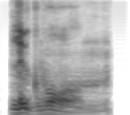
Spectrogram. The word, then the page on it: lukewarm: British English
